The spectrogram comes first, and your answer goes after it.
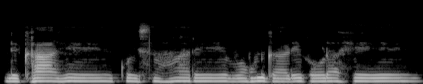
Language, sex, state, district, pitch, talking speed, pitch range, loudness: Chhattisgarhi, male, Chhattisgarh, Jashpur, 150 Hz, 115 wpm, 145-150 Hz, -22 LUFS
